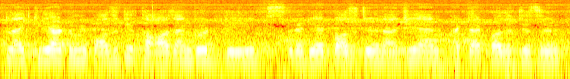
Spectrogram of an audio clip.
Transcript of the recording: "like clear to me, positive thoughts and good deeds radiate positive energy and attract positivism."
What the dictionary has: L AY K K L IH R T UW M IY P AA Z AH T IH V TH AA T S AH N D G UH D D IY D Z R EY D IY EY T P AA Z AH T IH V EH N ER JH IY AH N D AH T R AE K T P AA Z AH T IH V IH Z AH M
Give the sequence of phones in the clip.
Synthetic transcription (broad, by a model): L AY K K L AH R T UW M IY P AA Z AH T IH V T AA T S AH N D G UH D D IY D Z R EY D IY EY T P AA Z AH T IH V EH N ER JH IY AH N D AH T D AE T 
